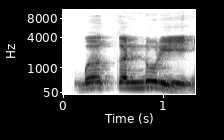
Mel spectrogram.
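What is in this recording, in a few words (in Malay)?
"berkenduri", Malay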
